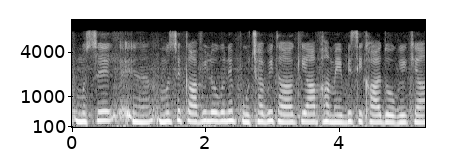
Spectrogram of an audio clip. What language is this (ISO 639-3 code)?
urd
